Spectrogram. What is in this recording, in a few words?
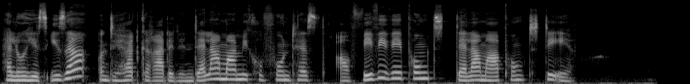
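speech female; micw e216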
